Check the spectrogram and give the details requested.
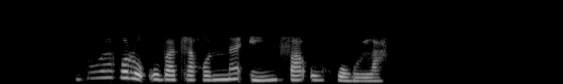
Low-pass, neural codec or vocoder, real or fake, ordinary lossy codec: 3.6 kHz; codec, 16 kHz, 0.9 kbps, LongCat-Audio-Codec; fake; AAC, 32 kbps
